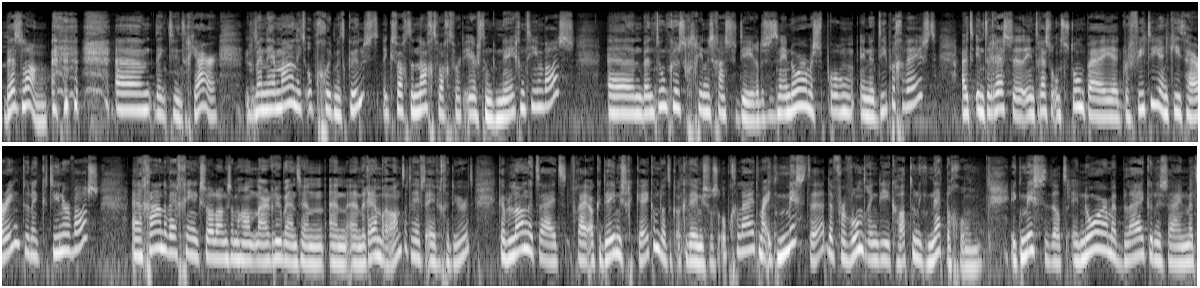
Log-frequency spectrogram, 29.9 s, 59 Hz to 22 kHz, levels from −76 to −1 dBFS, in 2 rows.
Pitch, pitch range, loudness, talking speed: 205 Hz, 180-245 Hz, -15 LUFS, 205 wpm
